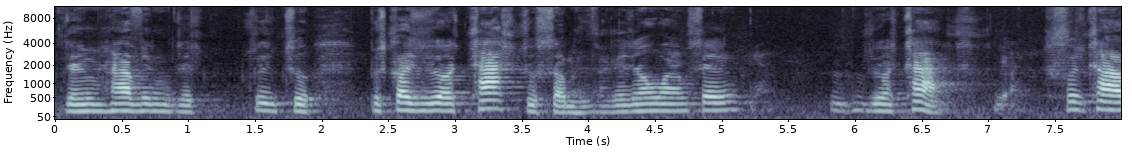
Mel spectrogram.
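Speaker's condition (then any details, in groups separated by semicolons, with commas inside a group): Oral cavity cancer, partial glossectomy; after surgery and radiation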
